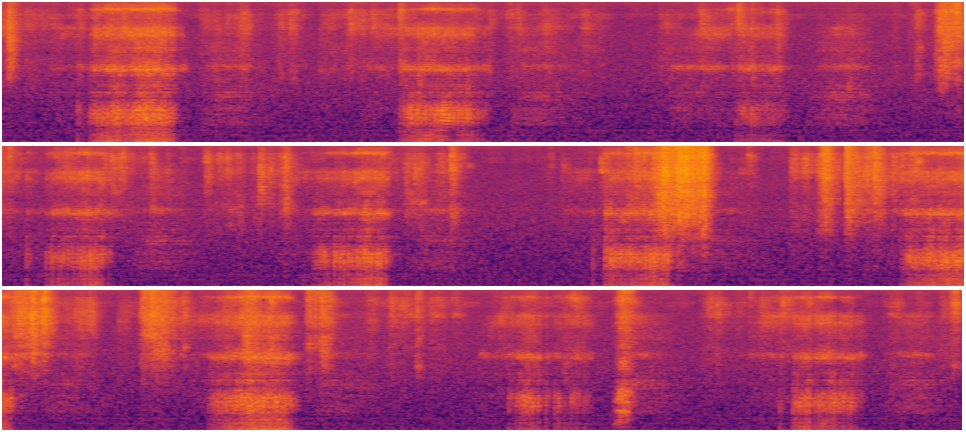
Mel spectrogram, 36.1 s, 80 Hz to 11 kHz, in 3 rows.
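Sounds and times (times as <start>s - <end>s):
quiet breaths: 0.0s - 36.0s
woman snoring: 0.9s - 2.3s, 5.0s - 6.1s, 15.9s - 17.0s, 19.5s - 20.4s, 23.2s - 24.2s, 26.6s - 27.8s, 33.8s - 34.9s.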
